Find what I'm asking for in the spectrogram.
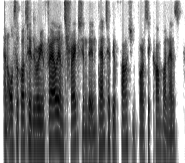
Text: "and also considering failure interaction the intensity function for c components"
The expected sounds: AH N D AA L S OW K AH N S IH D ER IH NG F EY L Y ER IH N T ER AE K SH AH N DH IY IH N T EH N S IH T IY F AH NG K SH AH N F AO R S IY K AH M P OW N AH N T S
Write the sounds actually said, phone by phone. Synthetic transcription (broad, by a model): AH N AA L S OW K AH N S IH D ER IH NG F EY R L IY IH N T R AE K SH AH N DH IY IH N T EH N S IH T IY F AH NG K SH AH N F AO R S IY K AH M P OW N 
